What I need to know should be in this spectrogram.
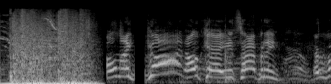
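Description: A man shouts excitedly.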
